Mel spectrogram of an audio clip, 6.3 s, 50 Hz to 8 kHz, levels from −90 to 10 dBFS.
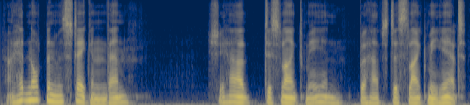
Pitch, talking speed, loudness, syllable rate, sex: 105 Hz, 145 wpm, -19 LUFS, 4.5 syllables/s, male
